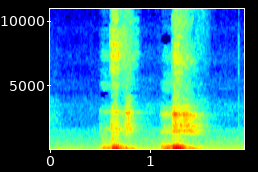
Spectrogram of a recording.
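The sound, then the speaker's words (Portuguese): A man clears his throat, with two rough, raspy bursts separated by a short pause and no speech around them. “Isso na garganta é porque estamos trabalhando muito forte no chakra laríngeo dele. Por isso tem essa espécie de pigarro.”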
